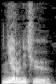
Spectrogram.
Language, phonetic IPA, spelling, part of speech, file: Russian, [ˈnʲervnʲɪt͡ɕɪjʊ], нервничаю, verb, Ru-нервничаю.ogg
- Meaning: first-person singular present indicative imperfective of не́рвничать (nérvničatʹ)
